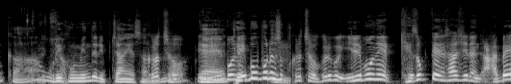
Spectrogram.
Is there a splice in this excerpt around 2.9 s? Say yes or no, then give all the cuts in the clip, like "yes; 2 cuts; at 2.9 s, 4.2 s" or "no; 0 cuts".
yes; 1 cut; at 2.9 s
